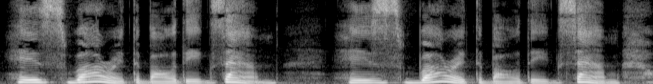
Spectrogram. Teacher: Ударные слова worried, exam. На этих словах мы будем подпрыгивать. His произносим слитно и тише.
